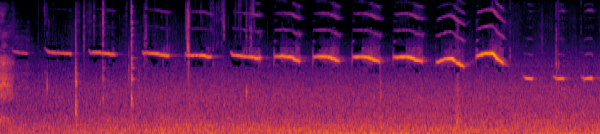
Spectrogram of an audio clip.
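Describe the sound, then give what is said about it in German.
A nightingale singing: a long run of clear, high whistled notes repeated in steady rhythm that grows louder, then a few softer, lower notes at the end, with faint clicks mixed in. “Hör mal, was ist mit der Amsel los? Das ist doch keine Amsel. Was ist denn sonst? Na, eine Nachtigall.”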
